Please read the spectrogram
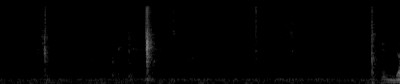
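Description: Paper flashcards being handled: a few faint, separate clicks and light rustles about a second apart, one sharper snap about one and a half seconds in.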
